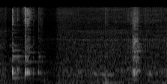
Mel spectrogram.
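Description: Hard clinks as a lid goes onto a slow cooker: two sharp knocks close together, then a third a moment later, all fairly soft and with no talk.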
